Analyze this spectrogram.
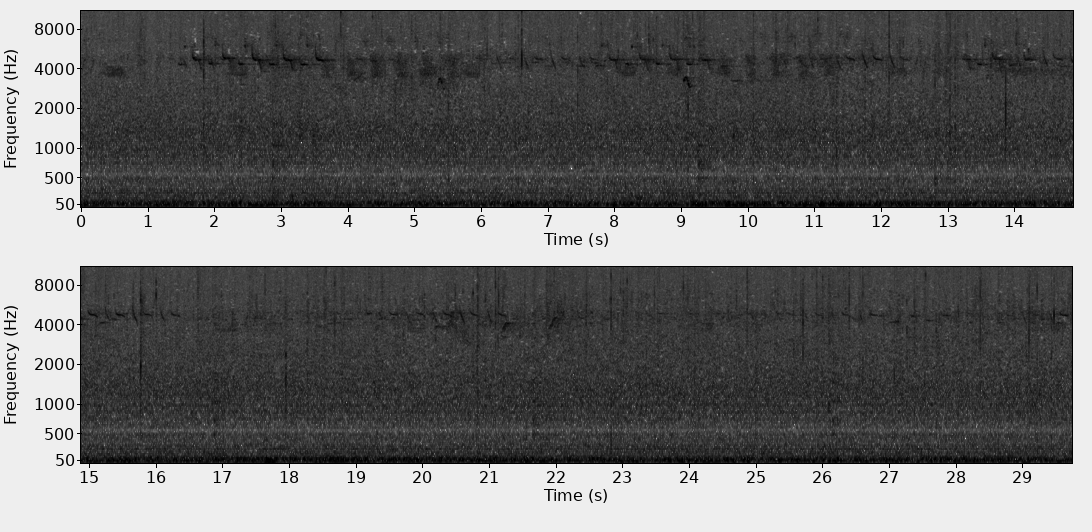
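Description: Steady rain-like hiss with birds chirping at intervals.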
